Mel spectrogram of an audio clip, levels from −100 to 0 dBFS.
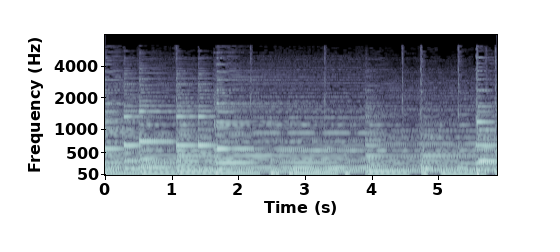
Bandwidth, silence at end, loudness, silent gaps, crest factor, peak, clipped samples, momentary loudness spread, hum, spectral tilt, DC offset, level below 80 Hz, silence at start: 6.4 kHz; 0 s; -23 LUFS; none; 14 dB; -8 dBFS; under 0.1%; 5 LU; none; -9 dB/octave; under 0.1%; -28 dBFS; 0 s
